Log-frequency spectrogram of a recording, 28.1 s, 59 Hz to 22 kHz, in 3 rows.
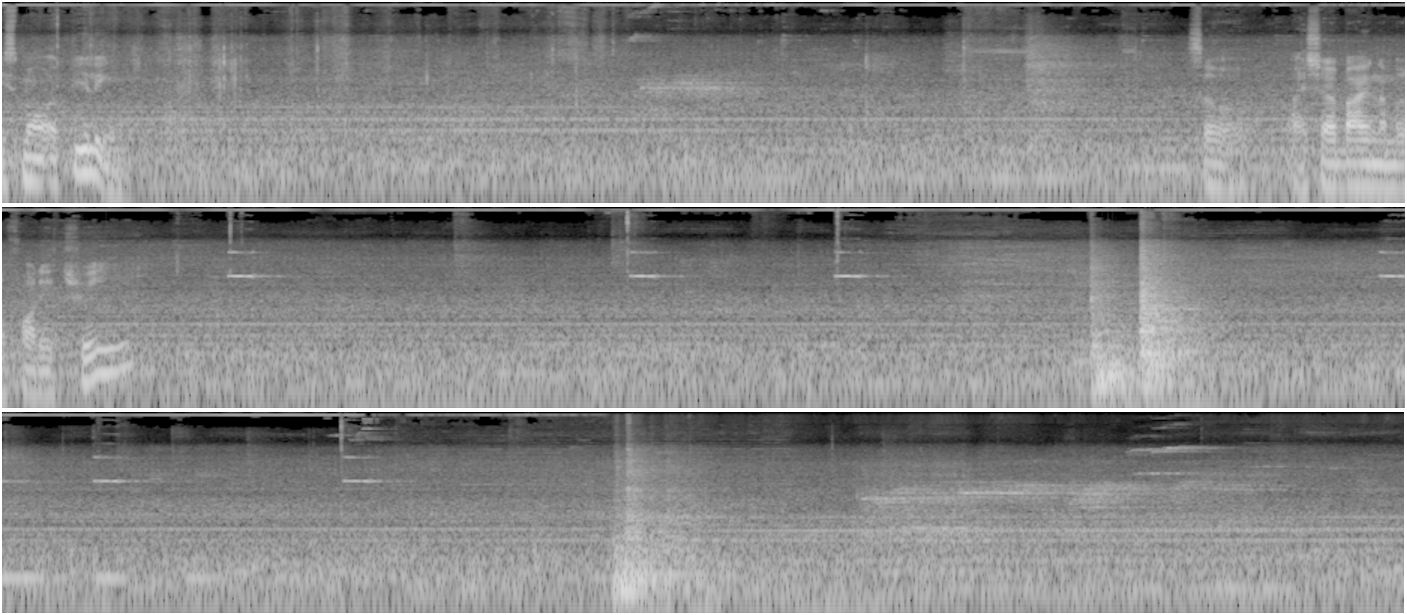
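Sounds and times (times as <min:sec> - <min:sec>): keypad beeping: 0:10.8 - 0:11.2, 0:13.5 - 0:14.0, 0:14.9 - 0:15.3, 0:18.5 - 0:19.8, 0:20.9 - 0:21.4.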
